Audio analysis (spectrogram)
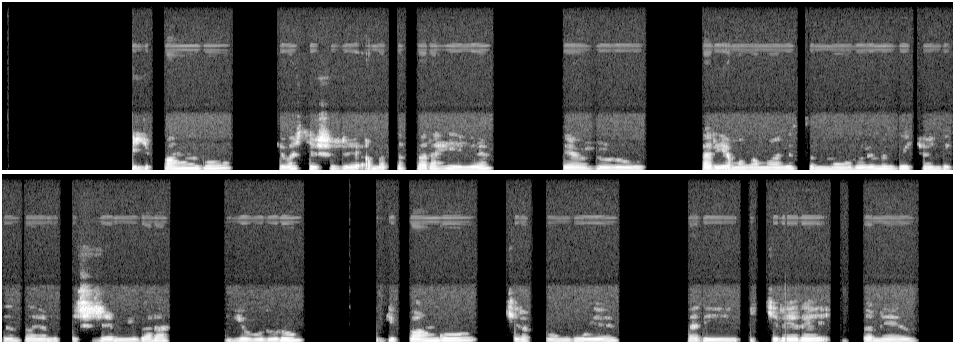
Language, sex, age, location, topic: Kinyarwanda, female, 25-35, Nyagatare, education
